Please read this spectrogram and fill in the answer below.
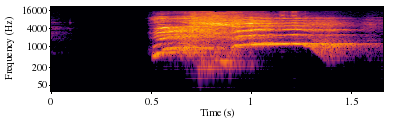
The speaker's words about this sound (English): Bless me. Bless you. Thank you.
